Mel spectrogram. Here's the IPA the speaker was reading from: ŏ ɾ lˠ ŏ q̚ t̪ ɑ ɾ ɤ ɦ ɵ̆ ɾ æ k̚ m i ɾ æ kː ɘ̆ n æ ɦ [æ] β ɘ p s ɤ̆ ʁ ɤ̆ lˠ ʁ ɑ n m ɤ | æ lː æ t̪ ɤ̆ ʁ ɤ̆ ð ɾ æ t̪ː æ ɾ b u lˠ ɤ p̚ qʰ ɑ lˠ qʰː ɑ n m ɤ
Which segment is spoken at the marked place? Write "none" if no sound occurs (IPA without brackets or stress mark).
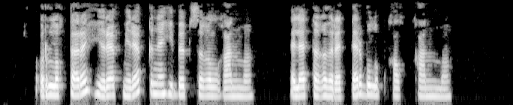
i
